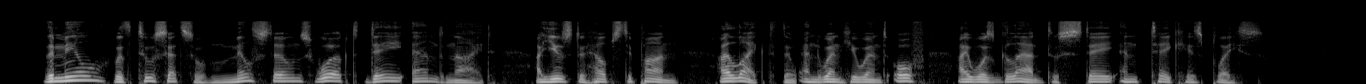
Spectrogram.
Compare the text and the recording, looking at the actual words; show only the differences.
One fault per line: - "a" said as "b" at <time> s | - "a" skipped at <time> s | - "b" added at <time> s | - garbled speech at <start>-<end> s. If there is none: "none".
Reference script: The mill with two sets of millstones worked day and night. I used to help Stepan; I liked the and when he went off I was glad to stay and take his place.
none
